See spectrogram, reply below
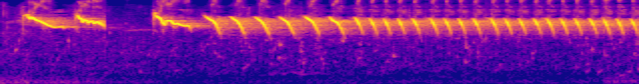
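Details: White-eye master song for training cage birds, full of rapid 'tembakan' bursts: a few high, sharply falling whistled notes, then a fast run of about twenty short, even chirps at very high pitch.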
